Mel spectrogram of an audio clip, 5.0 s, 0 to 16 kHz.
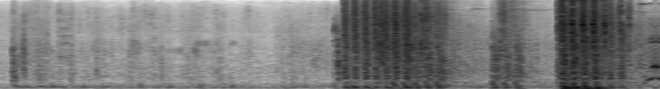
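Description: Bursts of rapid automatic gunfire in Call of Duty MW2 DMZ, a quieter patter of footsteps and clatter at first, then loud sustained volleys and a final heavy burst, close and dominant.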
